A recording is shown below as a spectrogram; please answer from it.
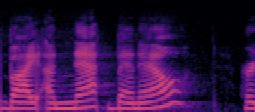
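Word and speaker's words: Baniel: It's by Annette Banel. Her name is spelled A-N-A-T. Last name is like Daniel, only with a B, B-A-N-I-E-L.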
